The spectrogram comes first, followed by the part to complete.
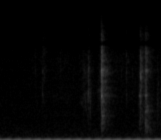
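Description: A steady low hum with one sharp click about one and a half seconds in.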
